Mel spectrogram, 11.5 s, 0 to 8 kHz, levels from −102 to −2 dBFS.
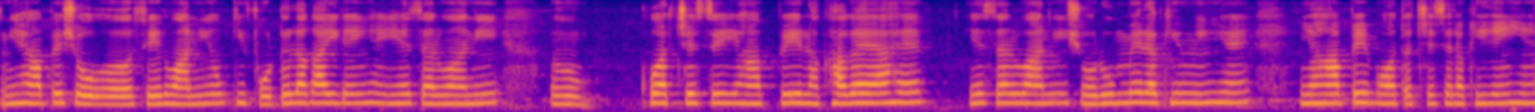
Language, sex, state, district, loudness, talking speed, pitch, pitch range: Hindi, female, Uttar Pradesh, Jalaun, -28 LUFS, 185 wpm, 245 Hz, 235-255 Hz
